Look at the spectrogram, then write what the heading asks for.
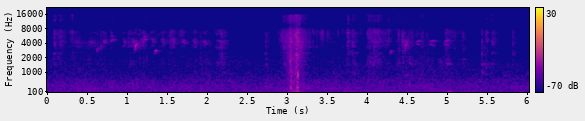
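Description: Near silence, with faint, high, short bird chirps now and then and a brief rustle about three seconds in.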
